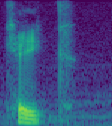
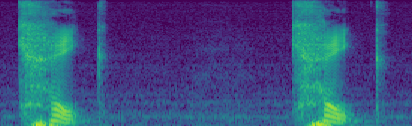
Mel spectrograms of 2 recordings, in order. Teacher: o som de K, é representado por um som também explodido, ou seja, não é cake, e sim cake.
